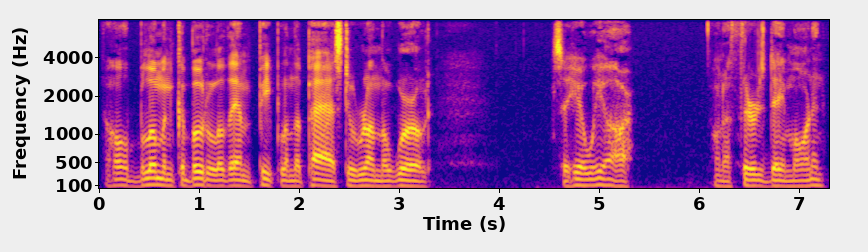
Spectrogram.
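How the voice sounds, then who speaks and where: A man voicing a rough, folksy fellow, opinionated and bitter but kindly, in colloquial rustic speech. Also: low-pitched, fairly even intonation, moderate pace, pauses often, darkish tone, no room sound, close to an everyday voice. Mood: bitter, philosophical.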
